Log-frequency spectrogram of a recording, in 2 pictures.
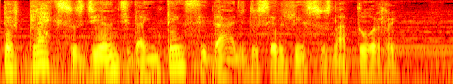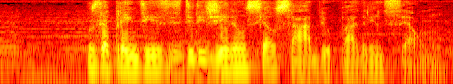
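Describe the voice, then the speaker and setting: A man's voice: sits low, slow pace. A Brazilian man narrating a scripted spiritual radio drama in a solemn manner. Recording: dull audio under prominent music.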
